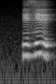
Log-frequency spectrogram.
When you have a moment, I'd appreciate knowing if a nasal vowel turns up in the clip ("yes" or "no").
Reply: no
